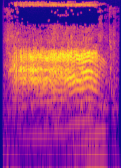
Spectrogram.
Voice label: elite pissed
